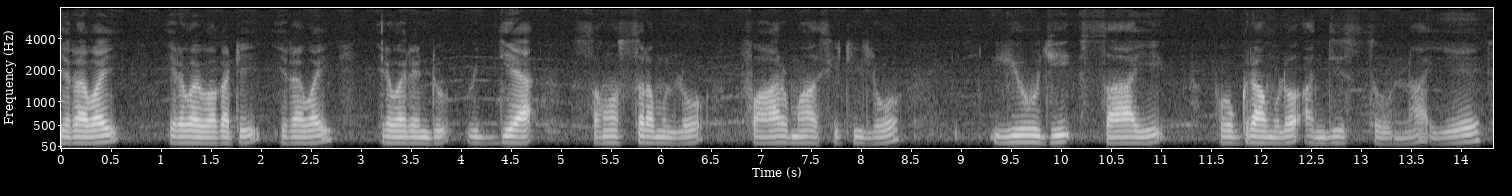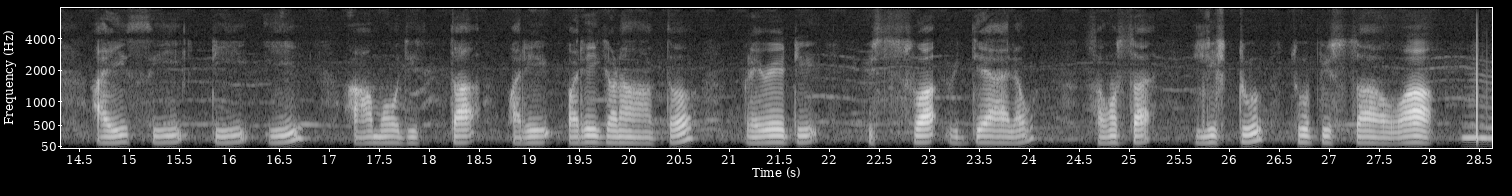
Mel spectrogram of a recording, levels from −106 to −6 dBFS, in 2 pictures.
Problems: constant background noise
